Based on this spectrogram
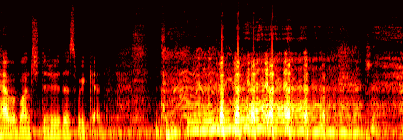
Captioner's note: laughter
